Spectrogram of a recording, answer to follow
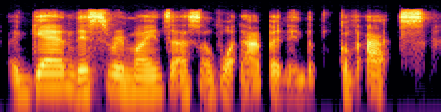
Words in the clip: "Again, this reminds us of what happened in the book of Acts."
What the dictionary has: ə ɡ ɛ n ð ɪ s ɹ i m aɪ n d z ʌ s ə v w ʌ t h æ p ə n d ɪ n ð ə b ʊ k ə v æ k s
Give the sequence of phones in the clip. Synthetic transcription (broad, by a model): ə ɡ ɛ n ð ɪ s ɹ i m aɪ n d z ʌ s ə v w ʌ t h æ p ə n d ɪ n ð ə b ʊ k ə v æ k s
